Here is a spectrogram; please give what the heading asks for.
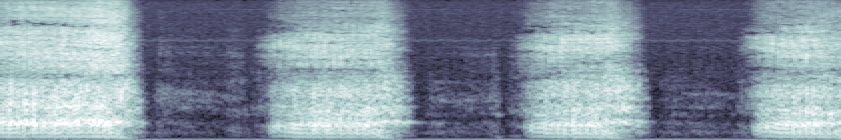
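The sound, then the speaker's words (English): A bear grunts while eating berries, giving four loud, rough, throaty growling bursts, each under a second long, separated by short pauses. “The bear kept eating and making grunting noises.”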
